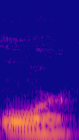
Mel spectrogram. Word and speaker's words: Ur: So, this is or or I I always mispronounce this, but it's pronounced ore.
